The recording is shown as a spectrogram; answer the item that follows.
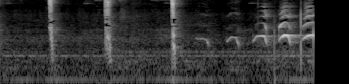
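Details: Golden retriever or Pomeranian puppies whimper: short, arched whining notes rising and falling, quickening toward the end after a few sharp knocks.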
